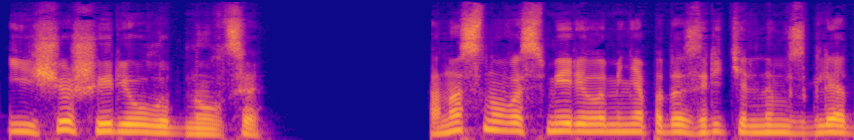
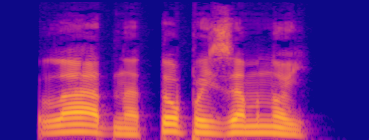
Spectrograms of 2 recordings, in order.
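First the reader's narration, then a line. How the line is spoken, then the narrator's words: Grumpy mutter. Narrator (Russian): недовольно буркнула хозяюшка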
